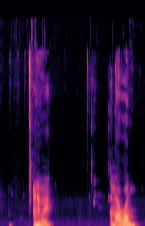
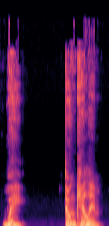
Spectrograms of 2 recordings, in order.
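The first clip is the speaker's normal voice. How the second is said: higher-pitched acted begging; urgent plea; 7 semitones higher, 4 dB louder than usual. Someone intervenes to save him, urgent plea. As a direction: cry out to stop a killing.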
